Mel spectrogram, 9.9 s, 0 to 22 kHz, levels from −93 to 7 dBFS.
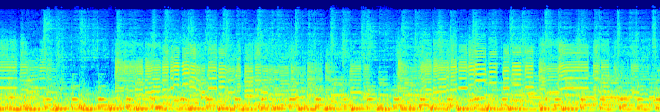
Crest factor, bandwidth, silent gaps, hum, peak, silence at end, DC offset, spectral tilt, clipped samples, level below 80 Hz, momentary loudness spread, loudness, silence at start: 14 dB; 16.5 kHz; none; none; -8 dBFS; 0 s; under 0.1%; -6 dB/octave; under 0.1%; -28 dBFS; 2 LU; -22 LUFS; 0 s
